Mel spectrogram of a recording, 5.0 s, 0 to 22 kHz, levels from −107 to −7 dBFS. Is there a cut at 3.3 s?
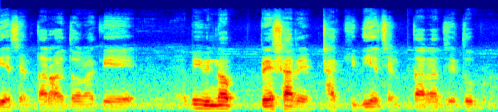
yes; 2 cuts; at 3.3 s, 4.0 s

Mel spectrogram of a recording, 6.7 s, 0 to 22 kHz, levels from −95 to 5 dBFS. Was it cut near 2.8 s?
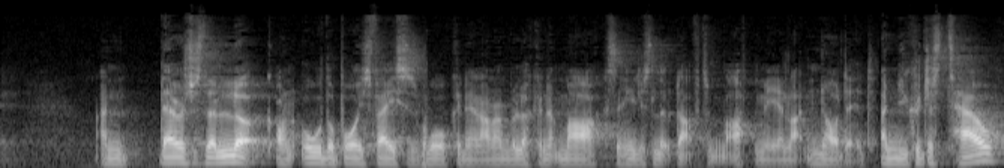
yes; 2 cuts; at 2.8 s, 5.7 s

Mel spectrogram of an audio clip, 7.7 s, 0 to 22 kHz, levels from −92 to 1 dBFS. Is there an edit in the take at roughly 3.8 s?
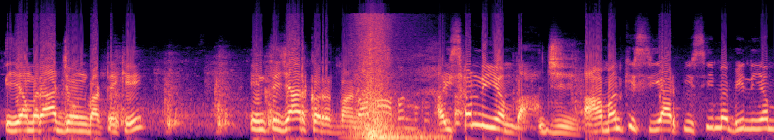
yes; 1 cut; at 3.8 s

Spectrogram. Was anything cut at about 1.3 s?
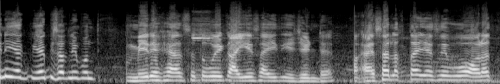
yes; 2 cuts; at 1.3 s, 3.6 s

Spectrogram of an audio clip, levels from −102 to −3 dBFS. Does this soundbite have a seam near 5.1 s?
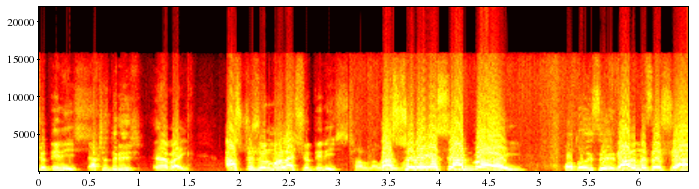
no; 1 cut; at 3.1 s

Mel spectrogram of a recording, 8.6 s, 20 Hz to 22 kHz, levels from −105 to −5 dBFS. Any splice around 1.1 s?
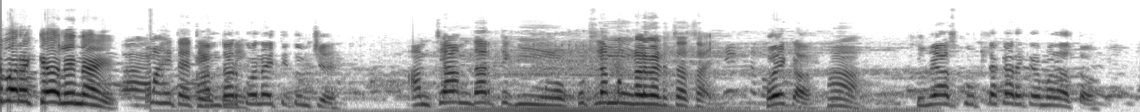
yes; 1 cut; at 1.1 s

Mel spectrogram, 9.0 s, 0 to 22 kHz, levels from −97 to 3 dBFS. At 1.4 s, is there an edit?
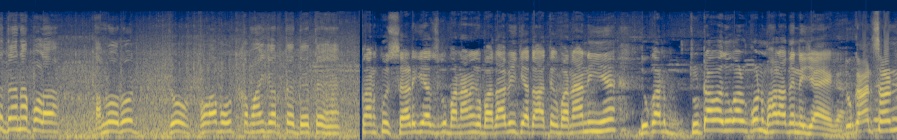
no; 1 cut; at 3.6 s

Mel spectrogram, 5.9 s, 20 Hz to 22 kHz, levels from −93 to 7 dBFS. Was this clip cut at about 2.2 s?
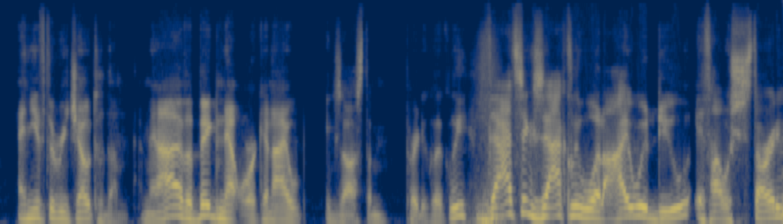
no; 2 cuts; at 1.0 s, 3.6 s

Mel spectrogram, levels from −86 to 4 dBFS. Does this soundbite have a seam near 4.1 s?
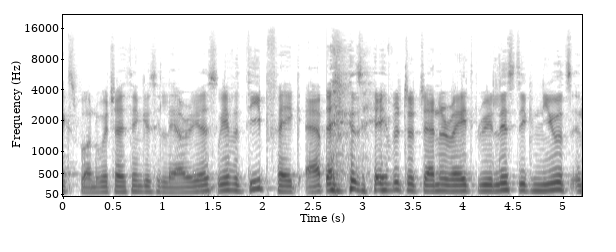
yes; 3 cuts; at 1.5 s, 2.6 s, 4.1 s

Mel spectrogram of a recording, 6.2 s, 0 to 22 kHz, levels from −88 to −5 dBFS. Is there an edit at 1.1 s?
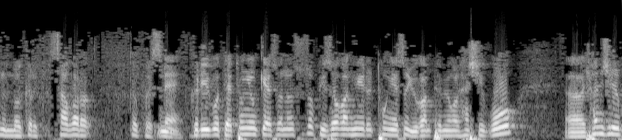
yes; 1 cut; at 1.1 s

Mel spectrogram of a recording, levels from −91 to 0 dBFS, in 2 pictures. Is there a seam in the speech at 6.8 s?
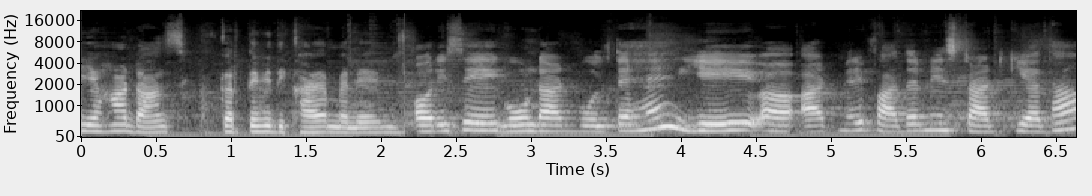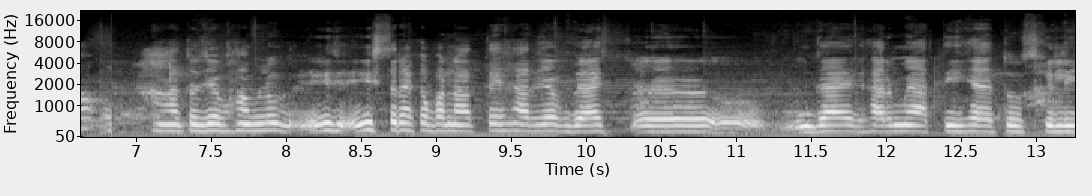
yes; 2 cuts; at 2.0 s, 6.8 s

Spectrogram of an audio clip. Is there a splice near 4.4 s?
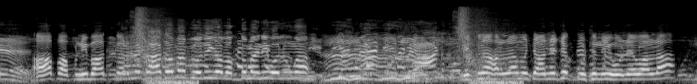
yes; 2 cuts; at 1.3 s, 4.4 s

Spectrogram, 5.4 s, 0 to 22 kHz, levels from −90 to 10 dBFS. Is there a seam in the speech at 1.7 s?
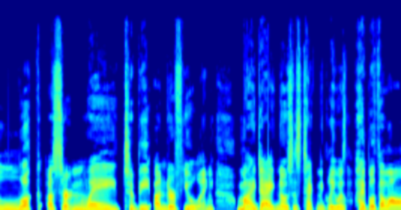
no; 2 cuts; at 3.1 s, 4.6 s

